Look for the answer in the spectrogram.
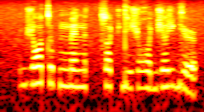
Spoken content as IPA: d͡ʒ ɔ t ʊ p ŋ͡m ɛ n ə t t͡s ɔ t͡ʃ d i ʒ ʁʷ ʌ d͡ʒ ə ʒ ɡʲ ə˞

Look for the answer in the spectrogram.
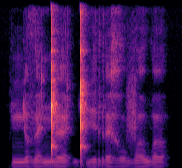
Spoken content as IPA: ɲ ʌ ð ɛ ŋ͡ǃ ɛː ǃʼ i r ɛ ɣ o v ʌ w ʌ

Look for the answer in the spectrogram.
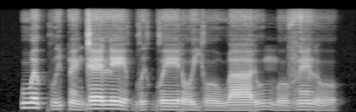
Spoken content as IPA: w ə˦ kʷ i˨˦ p ɛ̃˨ ɡ ɛ˦ l e˦˨ ɡʷ i˧ ɡʷ eː˦ ɾ o˨˦ j oː˨ w aː˧ ɾ u˦ m o˨ v ɛ̃˦ l o˨

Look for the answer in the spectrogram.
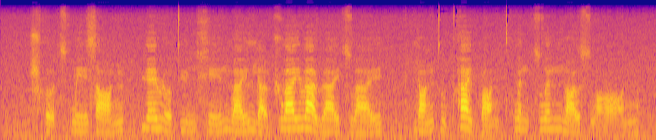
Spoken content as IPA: ʈ͡ʂʰ ɤ̰˨˩ t͡sʰ w e˧˥ ɪ̯ s ɑ˧˥ ŋ | p ɥ ɛ˥ ɻ ɤ˧˥ t̪ y˧˥ n x e˧˥ ɪ̯ n̪ w a˧˥ ɪ̯ l j ä̰˨˩ ʈ͡ʂ w a˥ ɪ̯ ɻ ä˥˩ ɻ a˧˥ ɪ̯ t͡s w a˧˥ ɪ̯ | pʰ j ɑ˧˥ ŋ t̪ ṵ˨˩ pʰ a˥˩ ɪ̯ p ɑ̰˨˩ ŋ kʰ w ə˥˩ n t͡s w ə˥ n n̪ ɑ˧˥ ʊ̯ s w ɑ̰˨˩˦ ŋ

